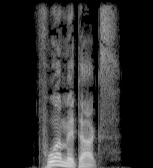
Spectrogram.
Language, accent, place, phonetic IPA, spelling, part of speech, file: German, Germany, Berlin, [ˈfoːɐ̯mɪˌtaːks], vormittags, adverb, De-vormittags.ogg
- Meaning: before noon, a.m., in the morning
